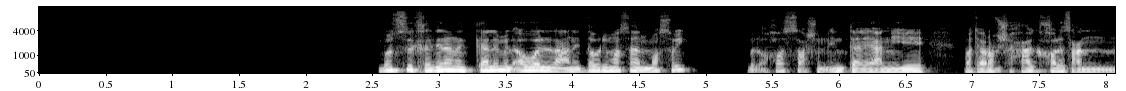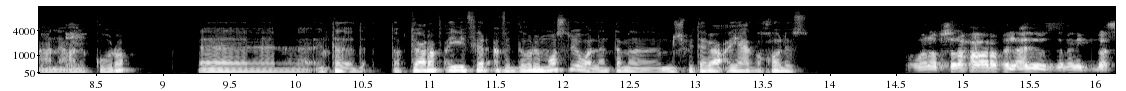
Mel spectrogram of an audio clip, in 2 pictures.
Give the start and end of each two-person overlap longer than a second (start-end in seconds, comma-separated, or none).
none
